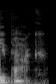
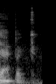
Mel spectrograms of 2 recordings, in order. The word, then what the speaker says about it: epoch: Epoch an epic uh I prefer Epoch because it doesn't sound like just the word Epic oh okay fair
